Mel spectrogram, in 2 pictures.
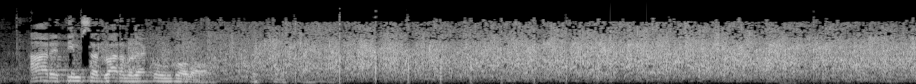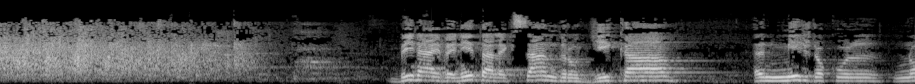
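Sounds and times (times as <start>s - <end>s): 
speech: 0.3s - 3.0s, 13.2s - 16.0s, 16.7s - 18.2s
audience applauding: 0.9s - 12.1s.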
